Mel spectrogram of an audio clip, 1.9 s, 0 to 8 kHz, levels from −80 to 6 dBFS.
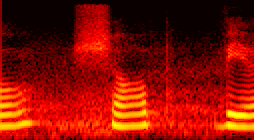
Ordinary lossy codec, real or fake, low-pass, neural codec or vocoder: none; fake; 7.2 kHz; codec, 16 kHz in and 24 kHz out, 0.9 kbps, LongCat-Audio-Codec, fine tuned four codebook decoder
